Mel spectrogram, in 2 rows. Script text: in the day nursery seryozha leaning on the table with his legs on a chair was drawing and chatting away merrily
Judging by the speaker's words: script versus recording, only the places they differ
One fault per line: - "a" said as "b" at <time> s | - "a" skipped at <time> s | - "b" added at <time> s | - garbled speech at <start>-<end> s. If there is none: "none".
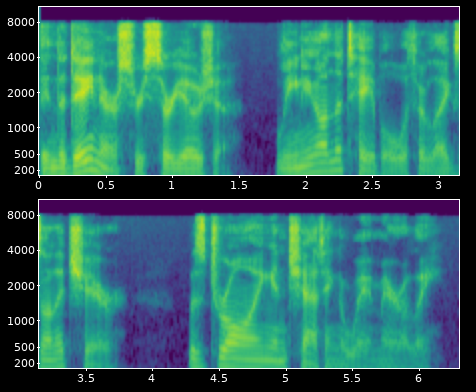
- "his" said as "her" at 2.8 s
